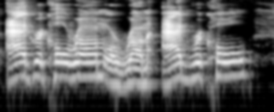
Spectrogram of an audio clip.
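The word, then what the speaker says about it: rhum agricole: This stuff often called agricole rum or rum agricole, usually spelled with an H. I'm not going to tell you where that H goes because you wouldn't believe me if I said it. It's after the R.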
